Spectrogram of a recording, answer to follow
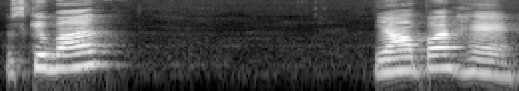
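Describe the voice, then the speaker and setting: A woman's voice: high-pitched, slow, fairly bright tone. A woman teacher explaining spelling step by step, patiently posing questions and then answering them herself. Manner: checks in with repeated "okay?". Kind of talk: spelling lesson.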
